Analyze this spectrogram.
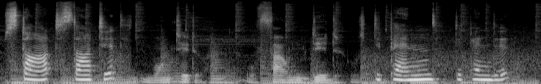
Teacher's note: If the infinitive of the verb finishes with a T or D, then you pronounce it id.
